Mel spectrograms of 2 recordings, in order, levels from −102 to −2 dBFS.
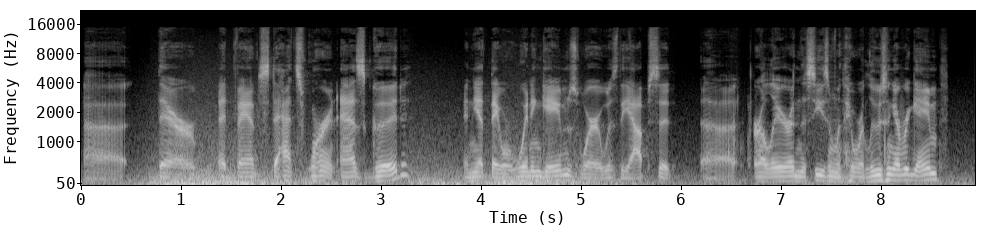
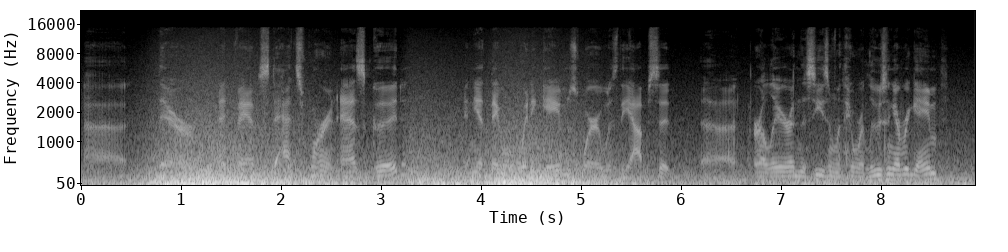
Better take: first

